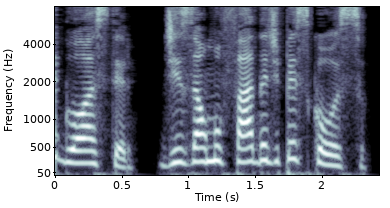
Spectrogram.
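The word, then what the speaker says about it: Gloucester: "No Glowsester", responde Coque alto. "É assim que se pronúncia? Acho que é Gloster."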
